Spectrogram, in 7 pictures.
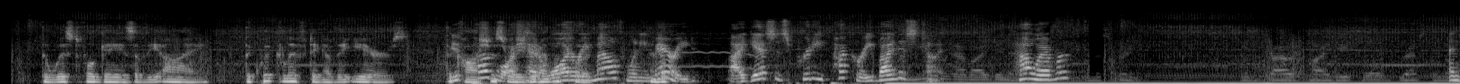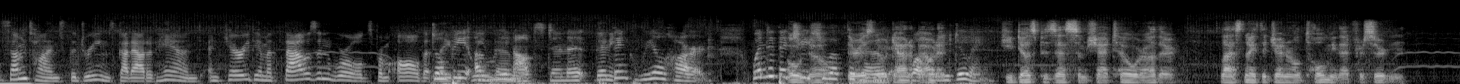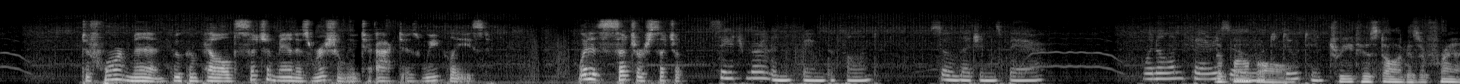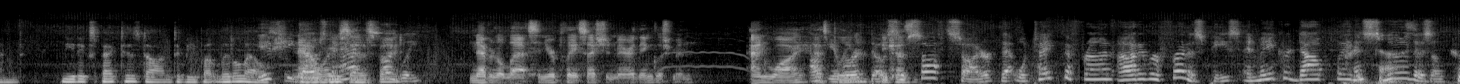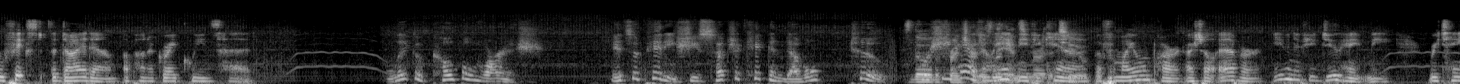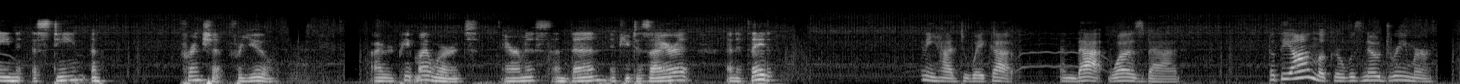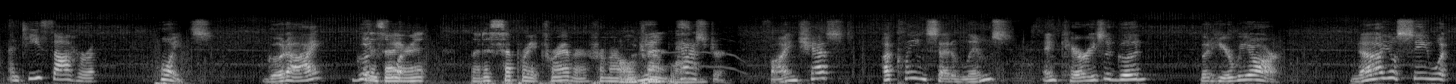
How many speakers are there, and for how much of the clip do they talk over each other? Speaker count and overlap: eight, about 17%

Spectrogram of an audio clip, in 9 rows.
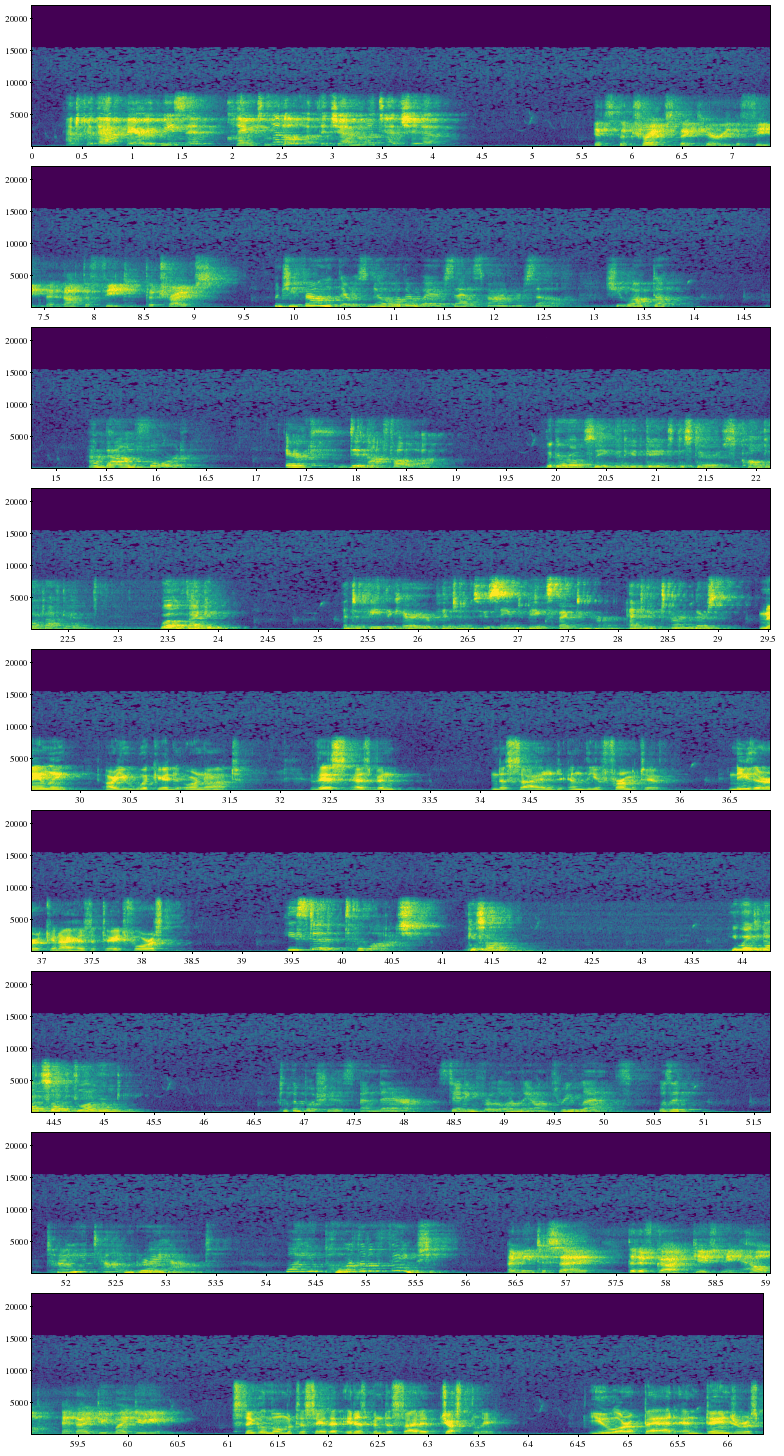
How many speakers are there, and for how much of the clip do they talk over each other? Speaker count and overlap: seven, no overlap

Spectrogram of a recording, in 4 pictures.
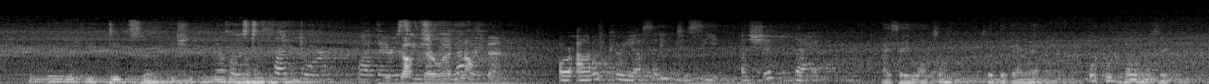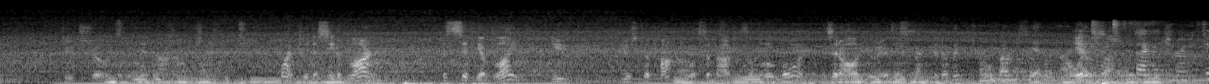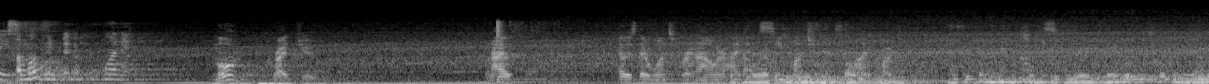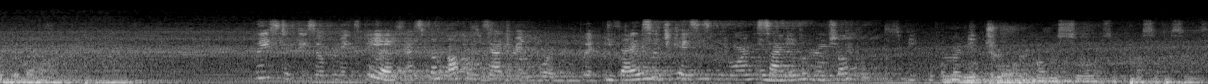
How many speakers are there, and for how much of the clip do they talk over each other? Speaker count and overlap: five, about 42%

